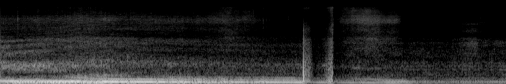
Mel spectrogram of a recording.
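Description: A sports car engine rumbles deeply as the car drives away.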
